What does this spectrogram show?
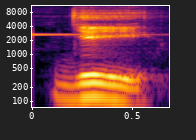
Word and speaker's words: gì: Gì. Gì. Under the spelling is gì. The pronunciation in Southern Vietnamese is gì.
